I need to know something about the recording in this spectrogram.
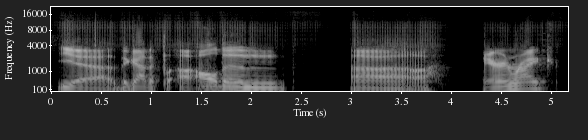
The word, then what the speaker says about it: Ehrenreich: Yeah, the guy that Alden Ehrenreich, I think is how you pronounce his last name.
